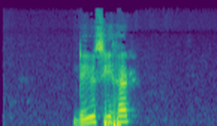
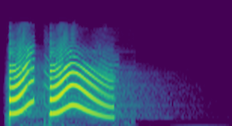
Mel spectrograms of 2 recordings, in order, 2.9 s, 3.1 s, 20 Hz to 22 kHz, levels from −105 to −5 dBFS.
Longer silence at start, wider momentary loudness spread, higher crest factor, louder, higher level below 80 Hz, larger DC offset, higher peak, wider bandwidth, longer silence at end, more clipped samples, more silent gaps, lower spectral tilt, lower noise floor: first, 0.95 s vs 0.1 s; second, 7 LU vs 15 LU; about the same, 20 dB vs 16 dB; about the same, -18 LUFS vs -16 LUFS; first, -32 dBFS vs -68 dBFS; neither; about the same, -2 dBFS vs -4 dBFS; first, 16.5 kHz vs 8.8 kHz; second, 1.15 s vs 1.6 s; neither; neither; first, -5 dB/octave vs -2.5 dB/octave; second, -70 dBFS vs under -90 dBFS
